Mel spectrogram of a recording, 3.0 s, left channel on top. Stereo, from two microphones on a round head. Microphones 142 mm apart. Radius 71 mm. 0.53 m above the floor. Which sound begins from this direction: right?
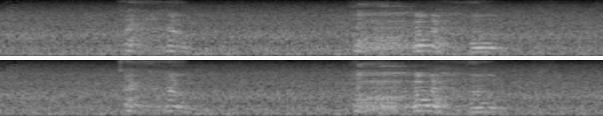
A cough, at 0.6 s.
